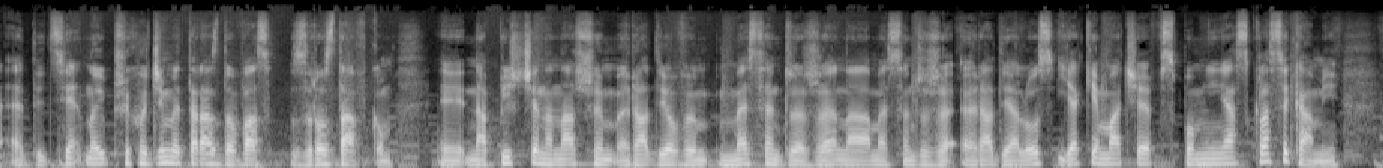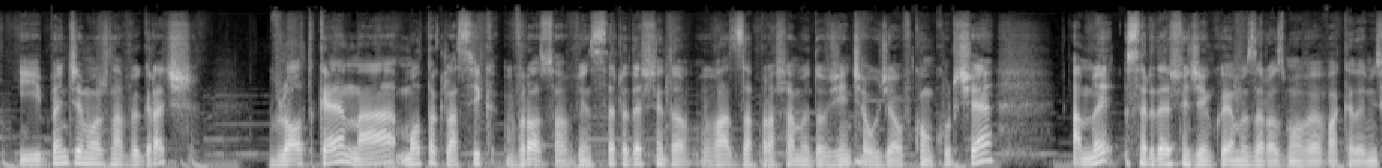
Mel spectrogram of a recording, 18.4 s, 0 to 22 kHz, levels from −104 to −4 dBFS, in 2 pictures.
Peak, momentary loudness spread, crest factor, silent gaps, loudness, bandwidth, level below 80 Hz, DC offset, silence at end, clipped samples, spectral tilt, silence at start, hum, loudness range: -2 dBFS; 5 LU; 22 dB; none; -24 LUFS; 16.5 kHz; -48 dBFS; under 0.1%; 0 s; under 0.1%; -5 dB/octave; 0 s; none; 1 LU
